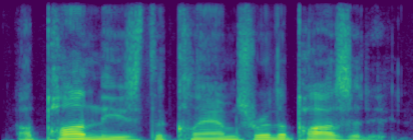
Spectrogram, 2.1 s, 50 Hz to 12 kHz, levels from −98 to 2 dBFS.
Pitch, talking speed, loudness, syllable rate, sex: 130 Hz, 175 wpm, -18 LUFS, 6.7 syllables/s, male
